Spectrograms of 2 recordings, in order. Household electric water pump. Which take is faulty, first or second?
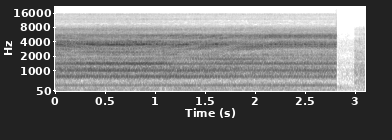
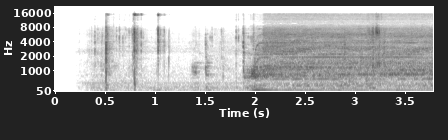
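first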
